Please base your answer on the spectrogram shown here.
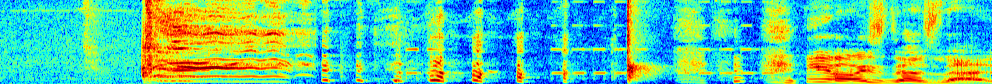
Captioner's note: laughing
